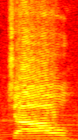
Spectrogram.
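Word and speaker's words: ciao: Example है जी चाओ, hello या गुड बाय। अब चाओ जो है उसके सी के बाद दो जो है वो वॉवल हैं, ये मैं जैसे प्रोनाउंस कर रहा हूँ चाओ, मैं ची आओ नहीं पढ़ रहा, मैं चाओ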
